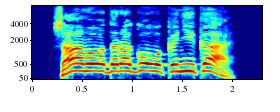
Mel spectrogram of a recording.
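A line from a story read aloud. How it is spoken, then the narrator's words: Shouting. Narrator (Russian): прокричал я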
